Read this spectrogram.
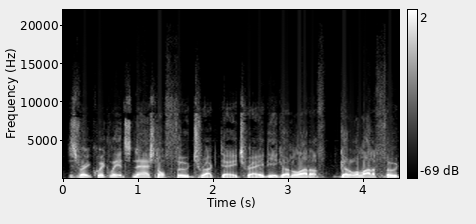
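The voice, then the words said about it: Rough, congested-sounding voice. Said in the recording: “my voice is a little messed up. I've had this mold crap in my chest all week ... my voice sounds like hell”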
